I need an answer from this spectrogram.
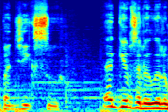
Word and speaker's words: Vegeks: Now the name Vegeks is the westernized enunciation of saying it. If you want to say the name in its purest Japanese form, it's pronounced Vegeksu.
